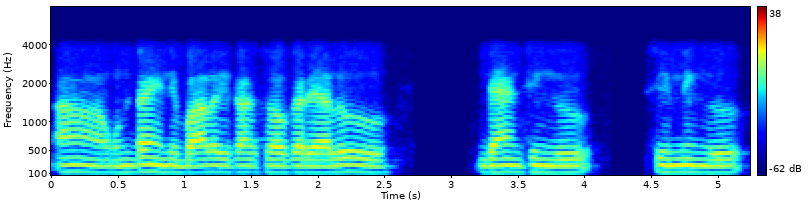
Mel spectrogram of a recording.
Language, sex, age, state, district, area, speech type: Telugu, male, 18-30, Andhra Pradesh, Anantapur, urban, conversation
